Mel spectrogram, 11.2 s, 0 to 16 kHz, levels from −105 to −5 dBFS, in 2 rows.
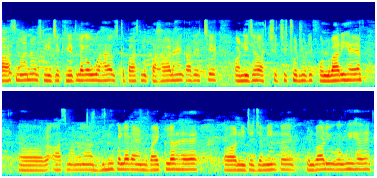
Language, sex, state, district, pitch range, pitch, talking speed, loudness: Hindi, male, Uttar Pradesh, Etah, 195-210 Hz, 200 Hz, 200 wpm, -25 LUFS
